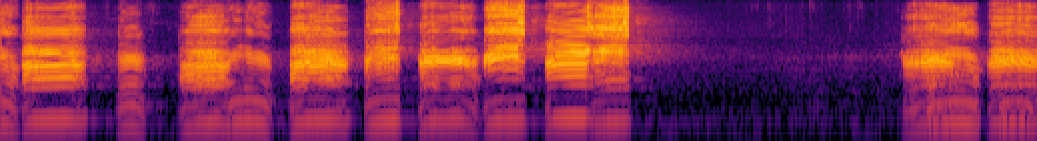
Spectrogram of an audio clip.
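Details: Swans calling in nature: a quick run of about eight clipped, reedy honks, a silent gap of nearly two seconds, then two more honks.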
